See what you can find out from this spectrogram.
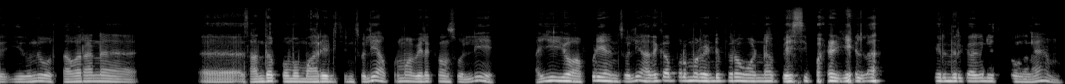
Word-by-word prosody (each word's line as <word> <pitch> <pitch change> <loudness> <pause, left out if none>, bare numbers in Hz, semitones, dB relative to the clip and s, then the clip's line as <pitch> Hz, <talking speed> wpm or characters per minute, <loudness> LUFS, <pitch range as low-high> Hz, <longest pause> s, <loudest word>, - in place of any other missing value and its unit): இது 125 - -4
வந்து 150 +2 -1
ஒரு - - -6
தவறான 140 +3 -1 1.2
அ - - -3 0.2
சந்தர்ப்பமும் 135 0 +2
மாறிடுச்சுன்னு 125 -1 +1
சொல்லி, 165 +9 +1
அப்புறமா 140 +1 -4
விளக்கம் 135 -1 -2
சொல்லி 125 +10 -3 0.6
"ஐய்யய்யோ!" 165 +3 +4
அப்படியான்னு 150 -1 +1
சொல்லி, 165 +7 0
அதுக்கப்புறமா 170 +2 +1
2 155 0 +2
பேரும் 165 -1 +3
ஒண்ணா 150 +1 +1
பேசி, 140 +3 +2
பழகி 155 -2 +4
எல்லாம் 155 +2 0 0.6
இருந்திருக்காங்கன்னு 150 -1 +1
வச்சுக்கோங்களேன். 135 +2 -4
145 Hz, 130 wpm, -21 LUFS, 135-160 Hz, 1.2 s, ஐய்யய்யோ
